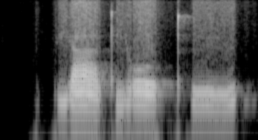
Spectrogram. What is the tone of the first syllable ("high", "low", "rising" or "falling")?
falling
